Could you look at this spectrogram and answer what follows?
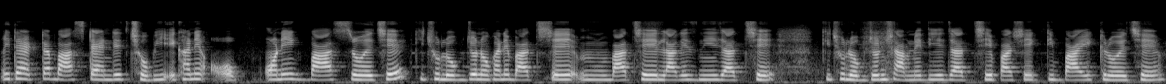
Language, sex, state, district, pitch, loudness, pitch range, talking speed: Bengali, female, West Bengal, Kolkata, 220 Hz, -15 LUFS, 210-230 Hz, 150 wpm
